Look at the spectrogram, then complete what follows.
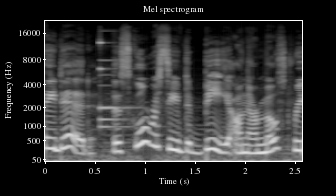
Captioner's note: bell dings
